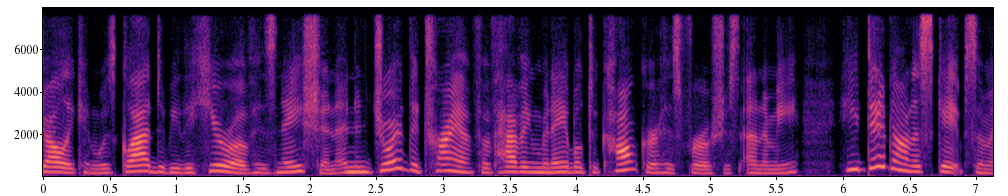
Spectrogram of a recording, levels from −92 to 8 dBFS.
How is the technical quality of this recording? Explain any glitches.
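No glitches; the speech comes through without faults.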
